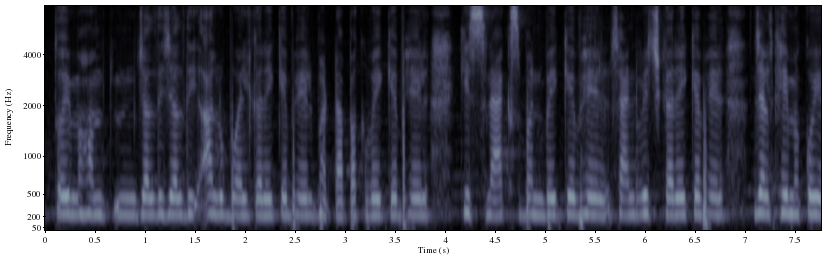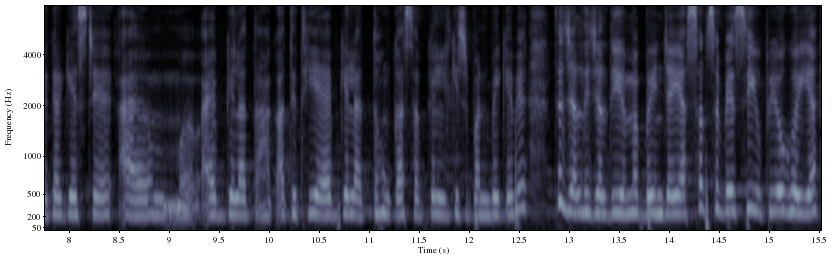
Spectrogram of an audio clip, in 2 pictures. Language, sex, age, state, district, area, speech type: Maithili, female, 30-45, Bihar, Madhubani, rural, spontaneous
